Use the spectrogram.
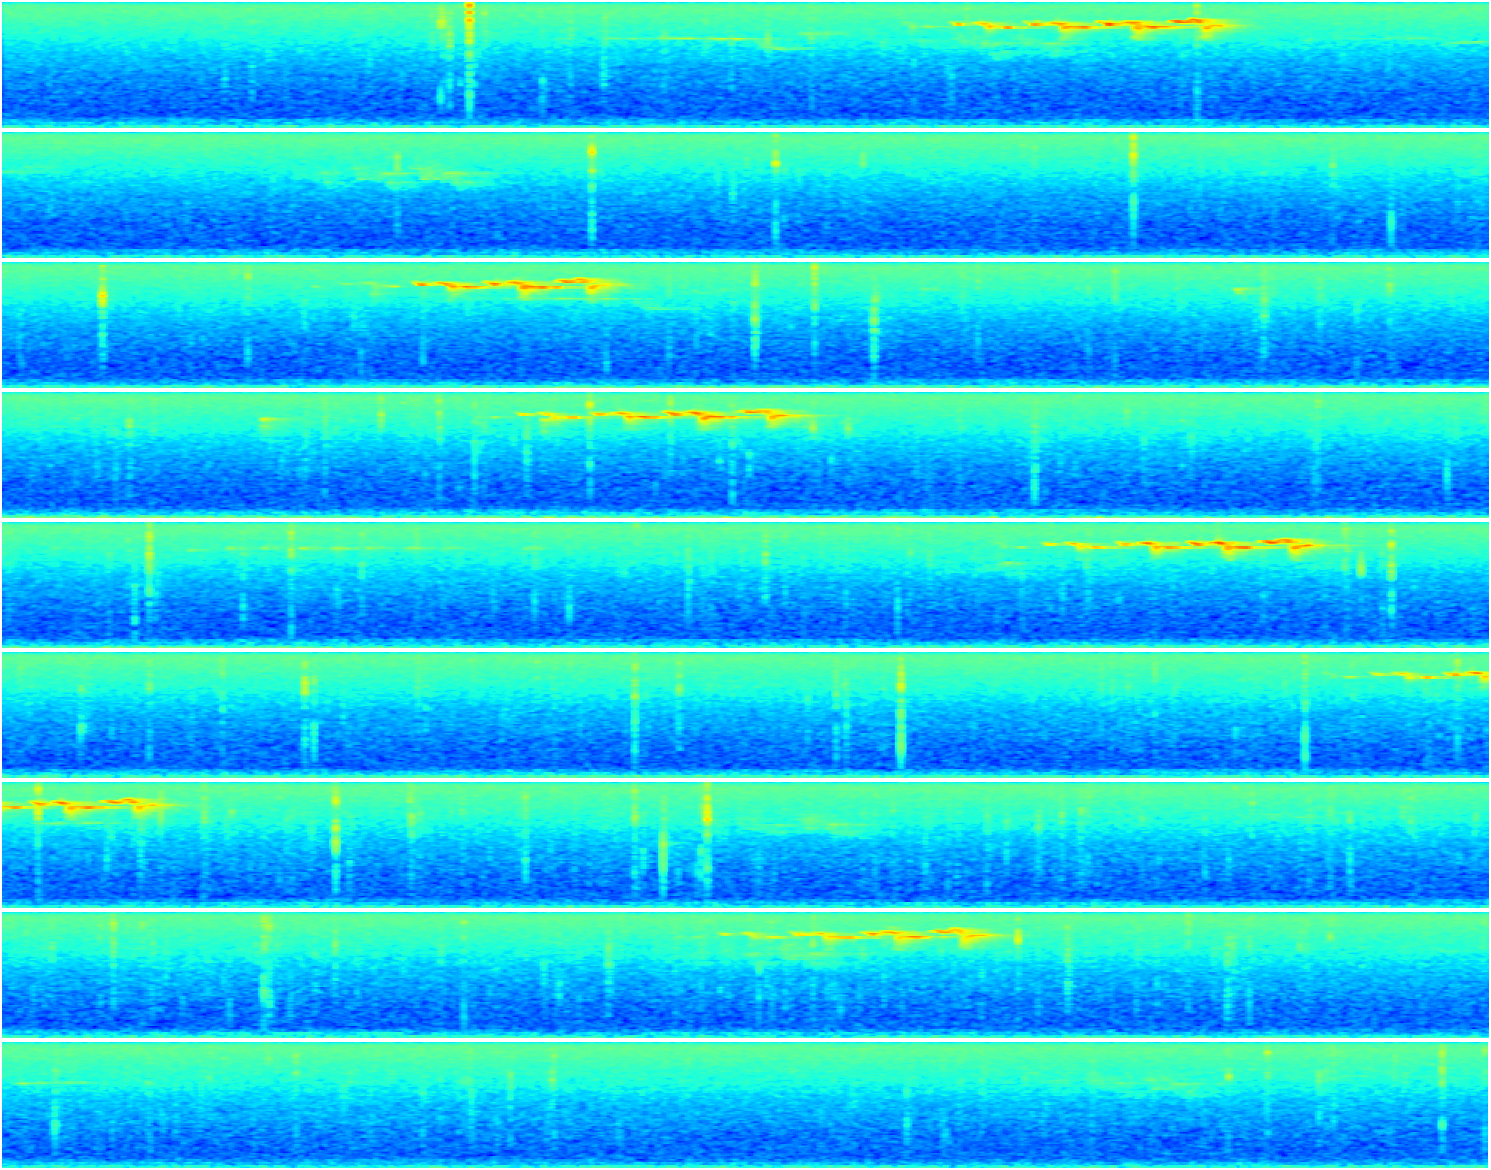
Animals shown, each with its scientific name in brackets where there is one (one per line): Blackburnian Warbler (Setophaga fusca)
Ovenbird (Seiurus aurocapilla)
unidentified call
Black-throated Green Warbler (Setophaga virens)
Golden-crowned Kinglet (Regulus satrapa)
